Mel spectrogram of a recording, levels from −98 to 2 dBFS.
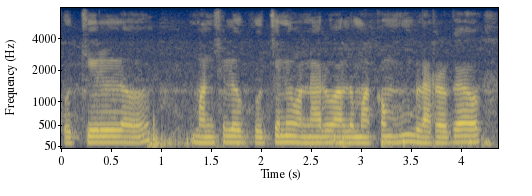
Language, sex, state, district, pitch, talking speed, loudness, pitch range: Telugu, male, Telangana, Hyderabad, 125 Hz, 110 wpm, -18 LUFS, 120-130 Hz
